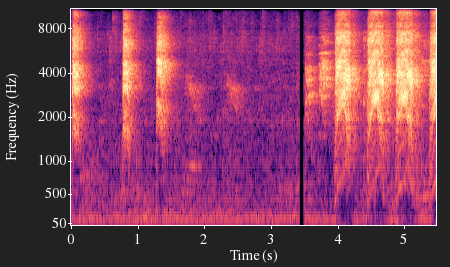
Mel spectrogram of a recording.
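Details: Javan myna lure sound to provoke other mynas: loud harsh noisy squawks, three spaced calls then a rapid series of four or five grating bursts, about two per second, over a faint low hum.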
